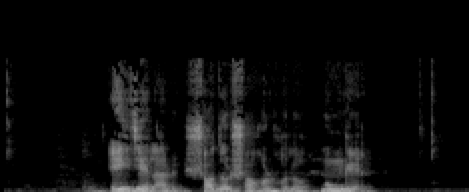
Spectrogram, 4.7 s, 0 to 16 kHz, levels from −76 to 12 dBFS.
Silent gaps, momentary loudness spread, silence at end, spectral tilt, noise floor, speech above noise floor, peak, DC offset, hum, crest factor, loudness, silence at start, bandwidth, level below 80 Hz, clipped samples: none; 12 LU; 0.95 s; -5.5 dB/octave; -62 dBFS; 37 dB; -8 dBFS; under 0.1%; none; 18 dB; -25 LUFS; 0.85 s; 11.5 kHz; -52 dBFS; under 0.1%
